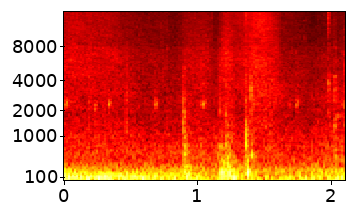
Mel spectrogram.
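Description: Road and engine noise inside a moving car's cabin: a steady low rumble, with faint ticks about three times a second.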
